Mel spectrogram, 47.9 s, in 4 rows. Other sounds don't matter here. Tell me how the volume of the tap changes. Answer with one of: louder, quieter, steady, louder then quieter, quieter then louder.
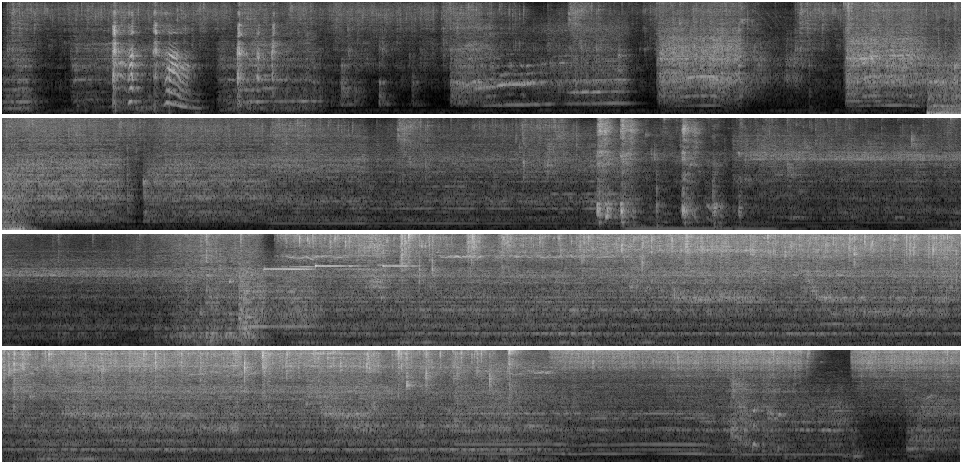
louder.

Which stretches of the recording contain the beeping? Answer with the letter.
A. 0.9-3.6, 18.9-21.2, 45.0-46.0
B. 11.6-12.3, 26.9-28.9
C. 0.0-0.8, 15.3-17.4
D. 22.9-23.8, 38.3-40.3
B.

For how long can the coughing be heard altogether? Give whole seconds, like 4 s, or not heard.
6 s.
